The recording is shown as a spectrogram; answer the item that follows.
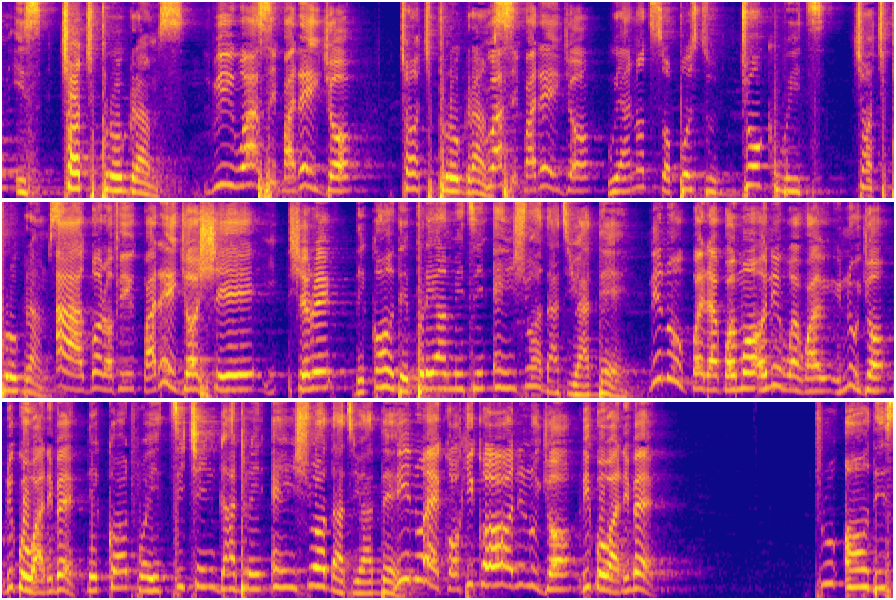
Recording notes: Preached at TAC Powerline District, Lagos Nigeria.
